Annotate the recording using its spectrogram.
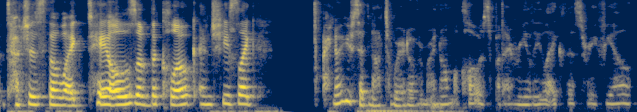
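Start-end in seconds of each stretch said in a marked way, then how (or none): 4.0-7.9 hushed, near-whispered admission in character; quiet confession. Acted. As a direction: say it softly, almost all breath.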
